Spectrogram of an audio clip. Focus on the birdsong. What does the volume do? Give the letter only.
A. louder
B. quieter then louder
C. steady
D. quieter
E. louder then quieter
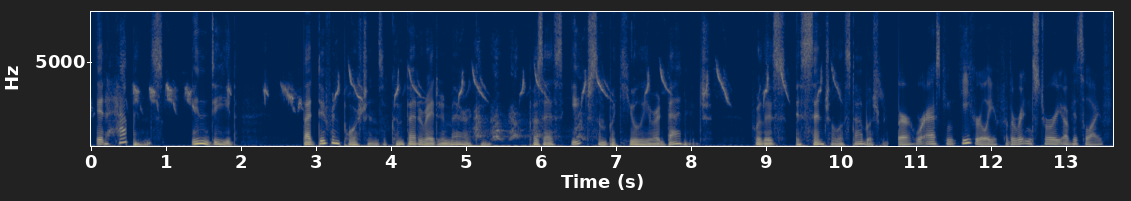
C.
